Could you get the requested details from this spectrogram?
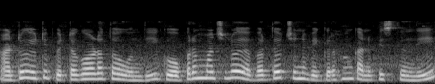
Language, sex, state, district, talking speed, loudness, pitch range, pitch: Telugu, female, Andhra Pradesh, Visakhapatnam, 150 wpm, -15 LUFS, 210-285 Hz, 235 Hz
